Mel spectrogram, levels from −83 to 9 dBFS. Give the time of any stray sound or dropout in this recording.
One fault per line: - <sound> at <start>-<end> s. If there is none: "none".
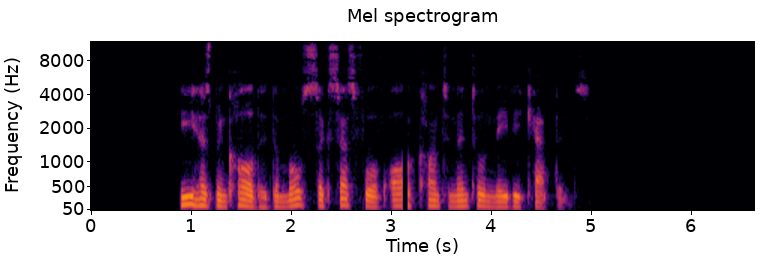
- dropout at 3.1-3.2 s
